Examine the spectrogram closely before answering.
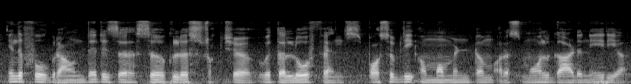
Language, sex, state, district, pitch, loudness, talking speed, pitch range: English, male, Sikkim, Gangtok, 105 Hz, -17 LUFS, 190 wpm, 100-110 Hz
